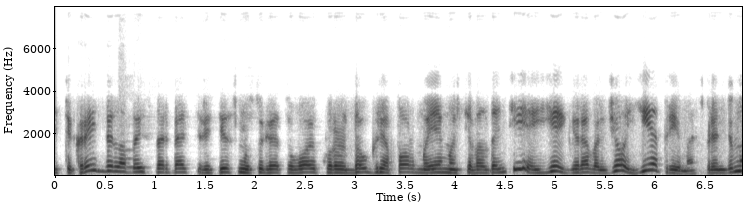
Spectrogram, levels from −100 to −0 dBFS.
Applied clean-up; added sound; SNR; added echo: neural mask model DeepFilterNet 3.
